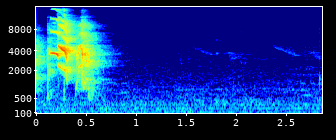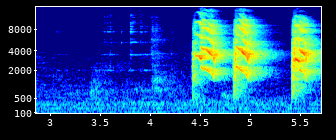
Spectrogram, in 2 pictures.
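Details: Pet ringneck (rose-ringed) parakeet giving harsh, high-pitched screeching chirps: one double note at the start, then a silent gap, then three rapid screeches close together near the end, in a quiet indoor setting.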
